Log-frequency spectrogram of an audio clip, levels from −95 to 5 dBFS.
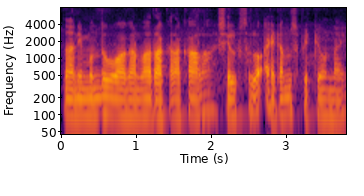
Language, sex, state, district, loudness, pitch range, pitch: Telugu, male, Telangana, Hyderabad, -23 LUFS, 90-95 Hz, 95 Hz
